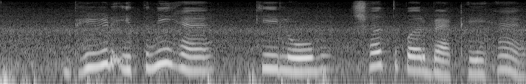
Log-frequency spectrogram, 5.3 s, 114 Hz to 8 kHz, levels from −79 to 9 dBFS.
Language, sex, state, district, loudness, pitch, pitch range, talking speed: Hindi, female, Punjab, Fazilka, -14 LUFS, 235 Hz, 215-265 Hz, 100 wpm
